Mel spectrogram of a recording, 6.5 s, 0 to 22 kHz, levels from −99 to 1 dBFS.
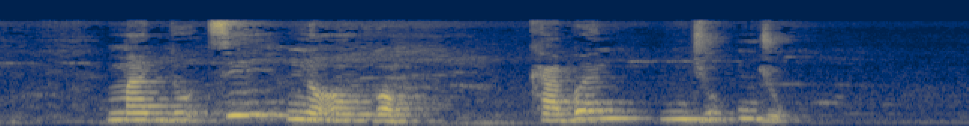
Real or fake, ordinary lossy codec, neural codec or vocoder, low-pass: real; MP3, 64 kbps; none; 10.8 kHz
